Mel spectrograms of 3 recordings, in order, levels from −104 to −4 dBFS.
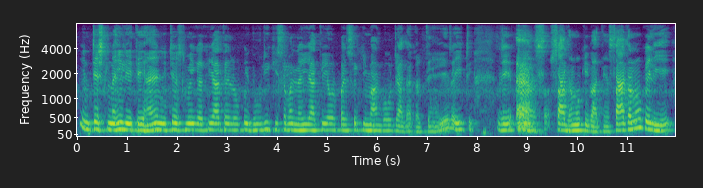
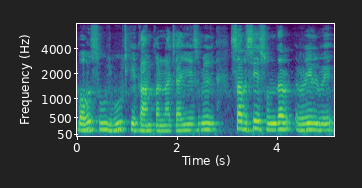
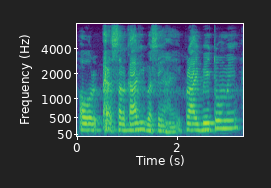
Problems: none marked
